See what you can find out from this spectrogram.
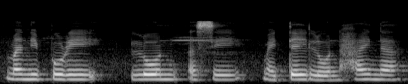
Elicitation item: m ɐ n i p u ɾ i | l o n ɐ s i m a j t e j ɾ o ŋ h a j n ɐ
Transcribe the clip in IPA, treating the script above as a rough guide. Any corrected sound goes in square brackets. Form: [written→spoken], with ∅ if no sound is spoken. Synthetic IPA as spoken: m ɐ n i p u ɾ i | l o n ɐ s i m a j t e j [ɾ→l] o [ŋ→n] h a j n ɐ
